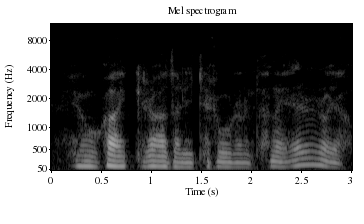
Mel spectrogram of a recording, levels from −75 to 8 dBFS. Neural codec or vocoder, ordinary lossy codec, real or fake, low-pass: none; Opus, 32 kbps; real; 10.8 kHz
